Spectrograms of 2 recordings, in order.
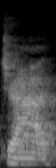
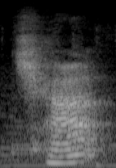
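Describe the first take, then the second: First: The ch is plain, with no extra air. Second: The ch is followed by a puff of air. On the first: "En el caso del simple" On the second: "En el segundo caso encontramos el aspirado"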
